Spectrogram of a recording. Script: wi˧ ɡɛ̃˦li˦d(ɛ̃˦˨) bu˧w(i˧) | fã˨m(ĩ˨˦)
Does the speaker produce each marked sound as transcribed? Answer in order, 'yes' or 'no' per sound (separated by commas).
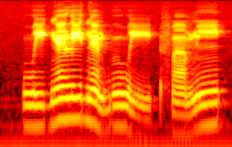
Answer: yes, no, no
